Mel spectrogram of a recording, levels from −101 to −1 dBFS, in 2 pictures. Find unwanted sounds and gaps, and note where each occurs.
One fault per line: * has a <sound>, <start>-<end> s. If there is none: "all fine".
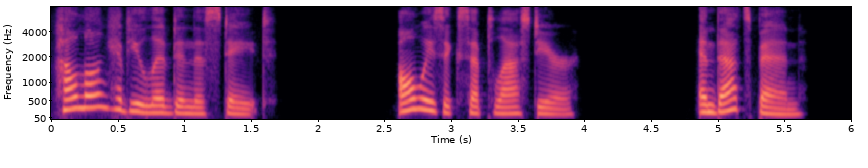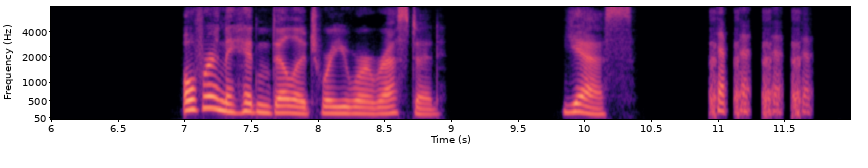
* has a laugh, 10.9-11.7 s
